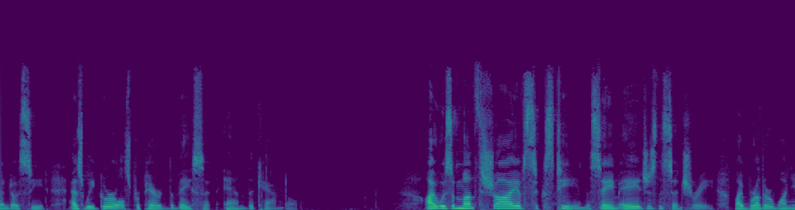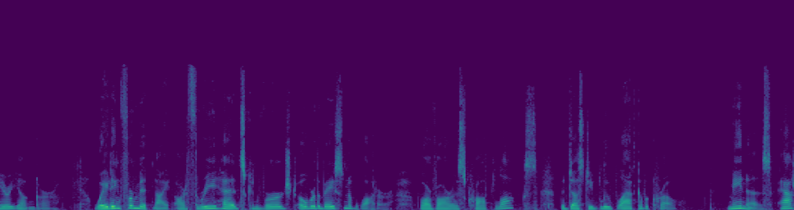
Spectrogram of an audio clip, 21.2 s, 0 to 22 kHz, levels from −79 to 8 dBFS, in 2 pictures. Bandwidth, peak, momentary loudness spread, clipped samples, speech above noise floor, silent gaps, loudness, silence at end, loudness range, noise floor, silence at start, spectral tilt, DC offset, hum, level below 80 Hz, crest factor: 15.5 kHz; -6 dBFS; 18 LU; under 0.1%; 47 dB; none; -29 LUFS; 0 s; 9 LU; -77 dBFS; 0 s; -5 dB/octave; under 0.1%; none; -68 dBFS; 24 dB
